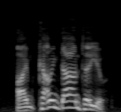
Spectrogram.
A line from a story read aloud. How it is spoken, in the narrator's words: shouted Sam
